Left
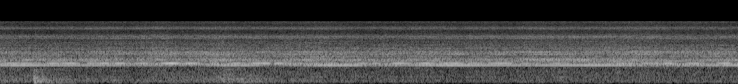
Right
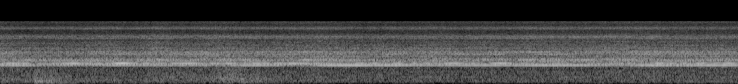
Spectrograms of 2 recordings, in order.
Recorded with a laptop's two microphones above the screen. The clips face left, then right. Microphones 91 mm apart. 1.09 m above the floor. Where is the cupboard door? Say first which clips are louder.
Left 3 dB; 80° left, 2.5 m.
